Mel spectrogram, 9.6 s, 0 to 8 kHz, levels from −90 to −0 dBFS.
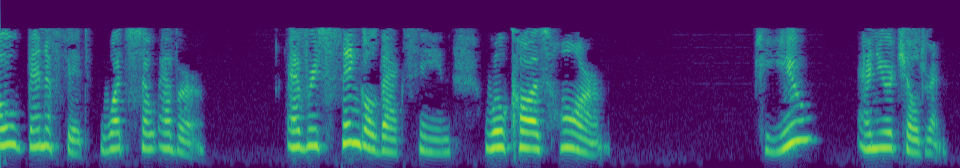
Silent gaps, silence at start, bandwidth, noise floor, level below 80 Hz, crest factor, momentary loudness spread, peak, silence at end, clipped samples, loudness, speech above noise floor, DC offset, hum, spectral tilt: none; 0 s; 5.2 kHz; -72 dBFS; -78 dBFS; 20 dB; 17 LU; -2 dBFS; 0.2 s; under 0.1%; -20 LUFS; 53 dB; under 0.1%; none; -8 dB/octave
